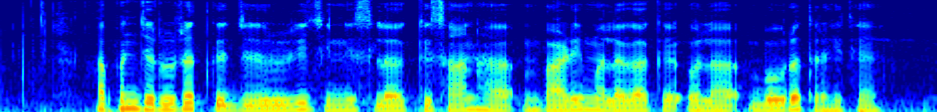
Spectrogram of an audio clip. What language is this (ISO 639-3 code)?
hne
